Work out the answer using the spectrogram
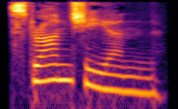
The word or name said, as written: strontian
